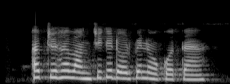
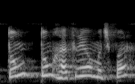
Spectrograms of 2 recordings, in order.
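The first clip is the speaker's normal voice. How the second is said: higher-pitched, stammered question; indignant disbelief; 7 semitones higher than usual. Acted. Wei Ying catches his friend laughing at him on the phone, indignant. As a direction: act mildly affronted, voice lifting.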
